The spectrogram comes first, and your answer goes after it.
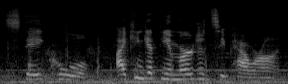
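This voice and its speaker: Small-town sheriff, female actor: firm, assertive, brisk authority, very expressive pitch, cutscene score underneath. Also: over music, lightly acted. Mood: brisk, steady. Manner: assertive, decisive, businesslike. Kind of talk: video game cutscene acting.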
